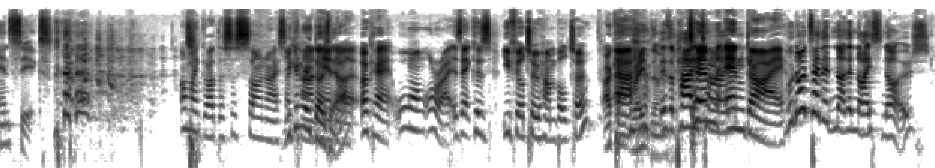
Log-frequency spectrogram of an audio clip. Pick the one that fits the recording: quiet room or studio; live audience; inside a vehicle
live audience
